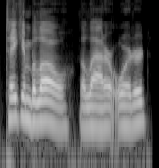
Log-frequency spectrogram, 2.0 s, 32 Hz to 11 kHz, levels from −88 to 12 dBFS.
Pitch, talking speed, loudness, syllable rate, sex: 150 Hz, 180 wpm, -17 LUFS, 5.9 syllables/s, female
